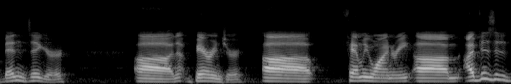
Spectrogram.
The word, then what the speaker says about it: Benziger: number two this is the Benziger not been benzene but I can't even pronounce wrong Benziger behringer family winery I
